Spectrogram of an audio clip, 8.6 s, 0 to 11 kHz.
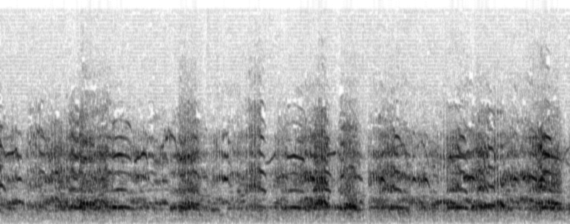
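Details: Common cranes passing over in flight, Estonia, crane camera recording of 27 September 2017 at 19:26; a dense chorus of rolling, trumpeting calls rises and falls in waves with brief dips.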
